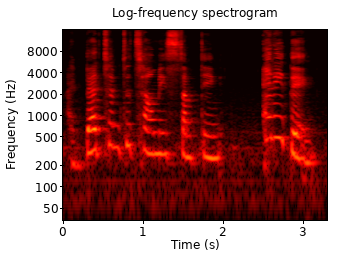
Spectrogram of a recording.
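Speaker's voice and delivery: ordinary delivery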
